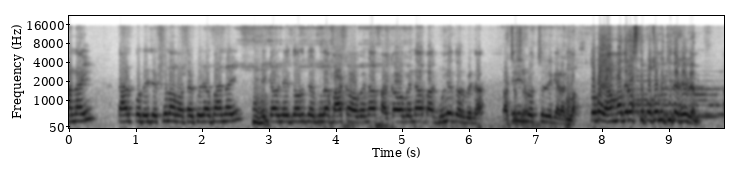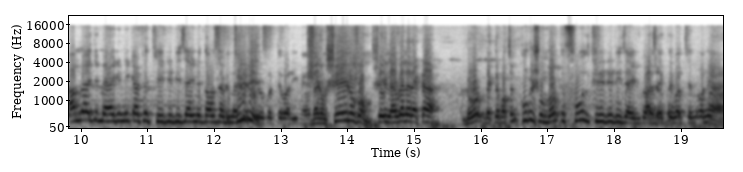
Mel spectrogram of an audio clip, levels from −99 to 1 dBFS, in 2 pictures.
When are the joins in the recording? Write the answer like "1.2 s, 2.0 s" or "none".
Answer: none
